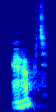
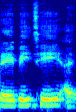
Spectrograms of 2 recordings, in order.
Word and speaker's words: Abt: is and it's it's it's spelled ABT it's pronounced apt and the you know as a as a Chicago resident I have I've always said ABT in my head it just but it's apt okay it's apt anyway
